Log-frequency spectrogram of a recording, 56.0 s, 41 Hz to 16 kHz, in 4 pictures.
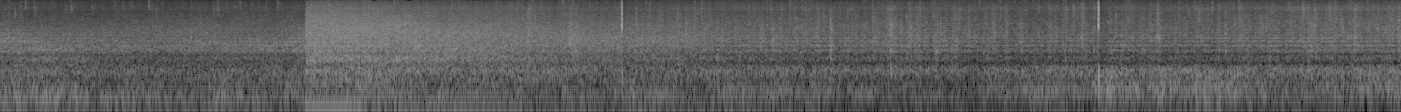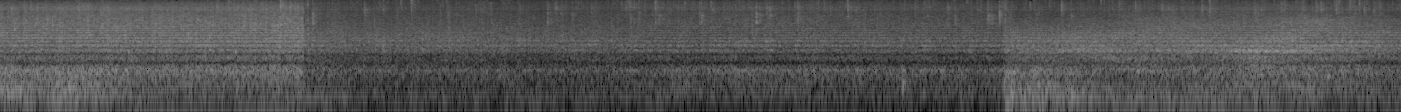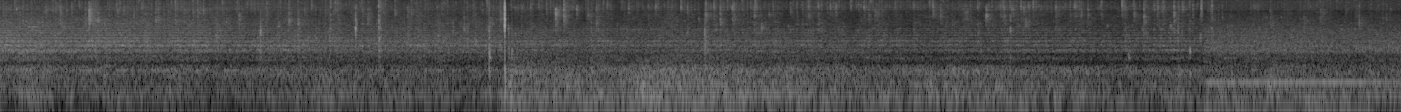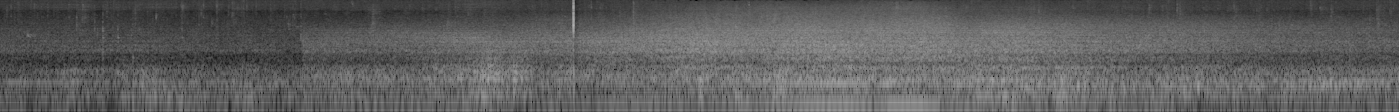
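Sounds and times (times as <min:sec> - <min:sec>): rain falling: 0:00.0 - 0:56.0
sharp raindrop ticks: 0:03.0 - 0:14.8, 0:28.2 - 0:47.0, 0:47.7 - 0:48.6.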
